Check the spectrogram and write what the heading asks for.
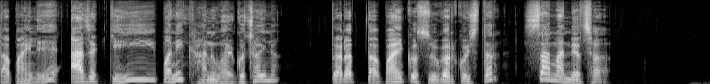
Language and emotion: Nepali, surprised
